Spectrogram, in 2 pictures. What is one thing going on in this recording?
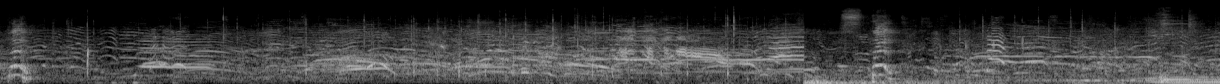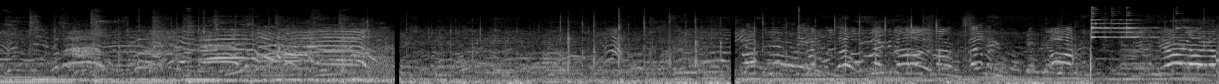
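A crowd of children shouts and cheers close by.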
